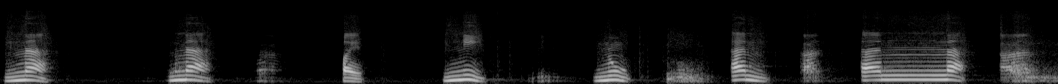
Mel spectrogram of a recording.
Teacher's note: untuk makhraj Nun yang keluar dari rongga hidung · disebutkannya dia itu bersamaan dengan gunah adanya dengungan yang keluar dari mana minalisum dari rongga hidung Ul Alal umiis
